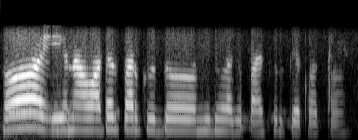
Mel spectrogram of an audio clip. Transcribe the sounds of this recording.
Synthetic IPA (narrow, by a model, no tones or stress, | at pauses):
ɦɔenaʋaʈəɾpaɾkɾud̪ʱɔmid̪ʱɔɭaɡepãt͡ʃsɔɾupjakɔɾt̪ɔ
